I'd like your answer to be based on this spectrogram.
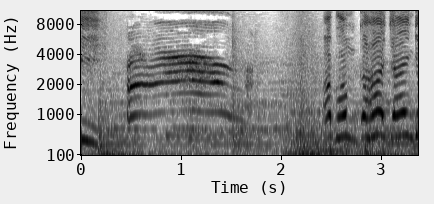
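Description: A cartoon cat meows: two drawn-out, wavering cries sounding close and loud, the second breaking into several rising and falling pitches, with a voice-like quality.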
